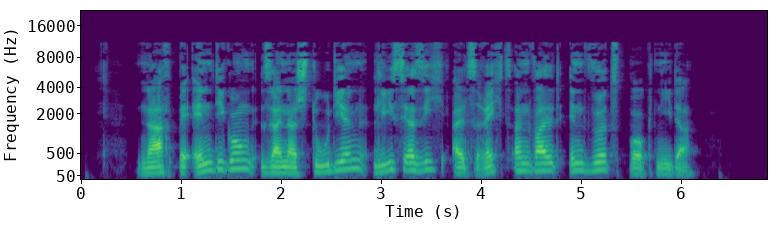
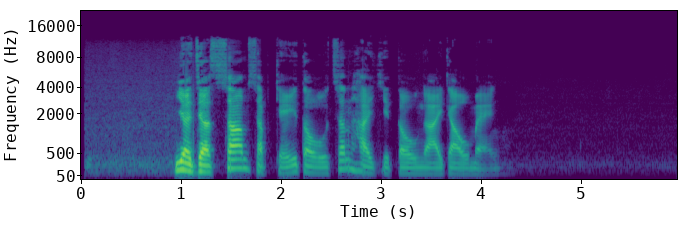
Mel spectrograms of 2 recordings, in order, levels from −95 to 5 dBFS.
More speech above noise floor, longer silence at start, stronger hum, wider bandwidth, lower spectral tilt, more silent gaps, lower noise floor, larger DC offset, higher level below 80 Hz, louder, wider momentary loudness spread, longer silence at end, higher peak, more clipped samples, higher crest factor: about the same, 52 dB vs 53 dB; second, 0.6 s vs 0.95 s; neither; about the same, 11.5 kHz vs 12.5 kHz; about the same, -4 dB/octave vs -5 dB/octave; neither; about the same, -77 dBFS vs -75 dBFS; neither; first, -56 dBFS vs -74 dBFS; second, -25 LUFS vs -22 LUFS; second, 9 LU vs 17 LU; second, 0.75 s vs 1.9 s; second, -6 dBFS vs -2 dBFS; neither; about the same, 20 dB vs 24 dB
